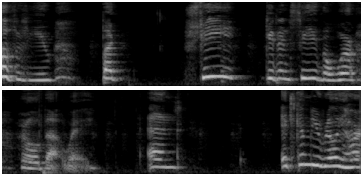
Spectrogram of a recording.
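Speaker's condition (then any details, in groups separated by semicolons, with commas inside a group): Cerebral palsy, severe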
